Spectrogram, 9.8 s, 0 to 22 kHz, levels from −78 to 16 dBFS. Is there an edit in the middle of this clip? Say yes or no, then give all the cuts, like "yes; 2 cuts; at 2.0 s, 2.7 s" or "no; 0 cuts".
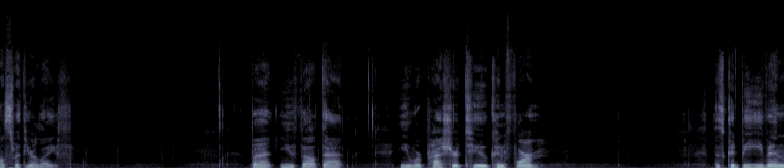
no; 0 cuts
